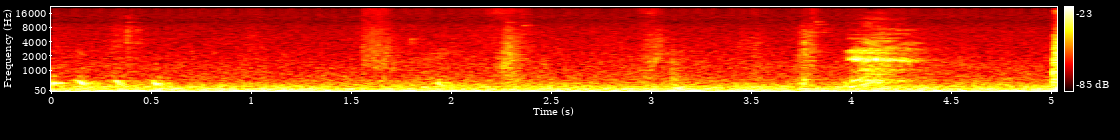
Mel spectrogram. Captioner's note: Captain Brookes giggles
